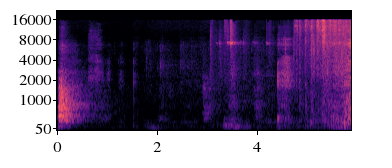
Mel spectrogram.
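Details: Rottweiler Efe, a pet dog, during play and a bone-eating session with an elderly man; a single strong bark opens, followed by quiet rustling, soft shuffling and scraping noises toward the end.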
